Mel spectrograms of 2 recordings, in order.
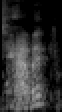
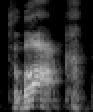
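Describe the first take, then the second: First: The ending sounds like 'back' in tobacco. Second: The ending sounds like a chicken's 'bawk'. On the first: The speaker calls it wrong. "I've always said Tabak uh, for, like, you know, it's it's tobacco" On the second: The speaker calls it right. "apparently it's Tabak, like a chicken"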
